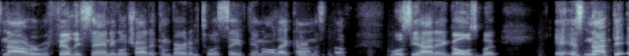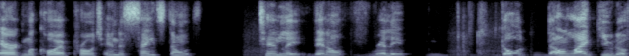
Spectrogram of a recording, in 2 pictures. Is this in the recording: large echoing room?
no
